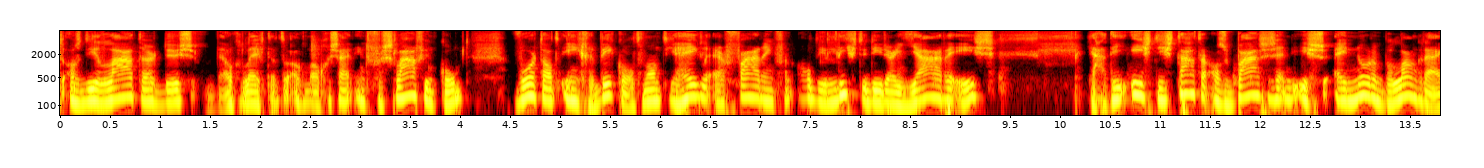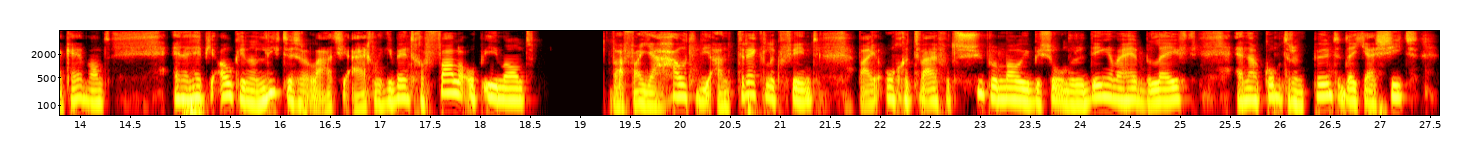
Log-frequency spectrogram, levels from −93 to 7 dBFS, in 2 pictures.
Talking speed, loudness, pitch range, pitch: 180 wpm, -17 LUFS, 115-150 Hz, 130 Hz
